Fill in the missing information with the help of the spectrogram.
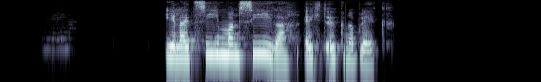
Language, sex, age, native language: Icelandic, female, 30-39, Icelandic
